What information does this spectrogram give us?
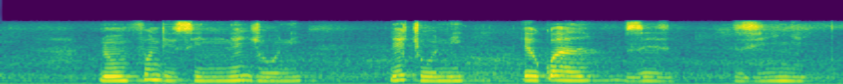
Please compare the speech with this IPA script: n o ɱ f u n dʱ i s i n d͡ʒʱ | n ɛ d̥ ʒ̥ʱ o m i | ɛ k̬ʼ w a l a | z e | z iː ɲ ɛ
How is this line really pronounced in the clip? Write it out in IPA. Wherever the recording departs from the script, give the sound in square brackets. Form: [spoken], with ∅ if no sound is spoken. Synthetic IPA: n o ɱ f u n dʱ i s i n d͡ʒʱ | n ɛ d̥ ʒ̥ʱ o [n] i | ɛ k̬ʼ w a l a | z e | z iː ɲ ɛ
